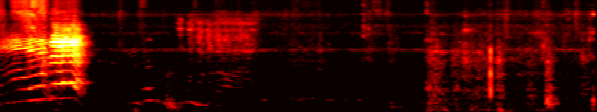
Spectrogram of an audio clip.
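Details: Native country goat giving one loud, quavering bleat lasting under a second, then quiet with faint distant bleats, soft rustling and a few sharp knocks near the end.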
